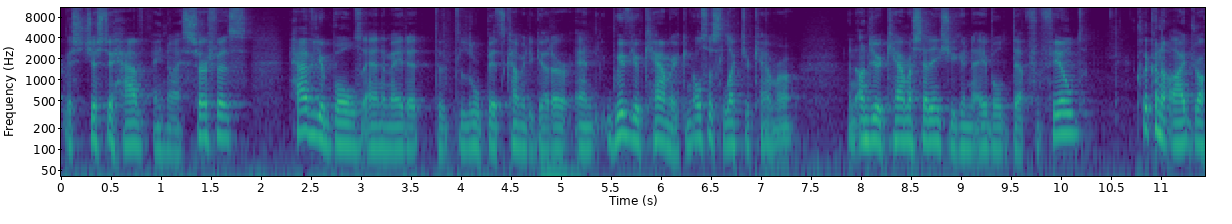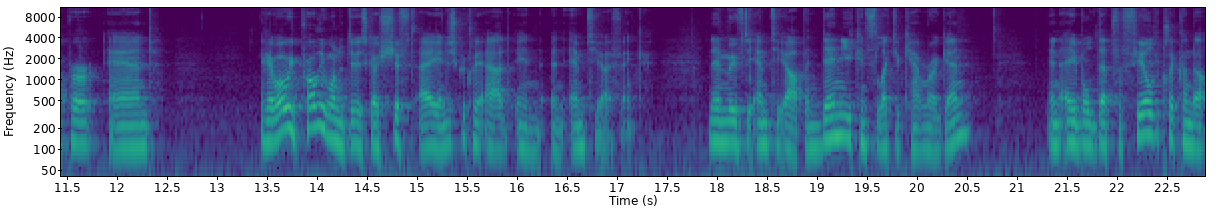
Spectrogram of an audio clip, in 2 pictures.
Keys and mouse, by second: 0.0 Tab, 0.0-2.2 middle drag, 0.0 KP_0, 1.2 KP_0, 6.4 click, 9.6 click, 10.0 middle click, 10.8 click, 14.6 shift+a, 17.9 g, 19.8 click, 21.0-22.8 middle drag.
